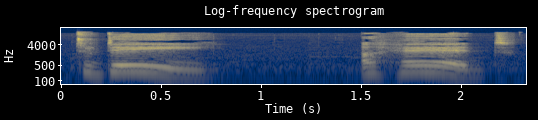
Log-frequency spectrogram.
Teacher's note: two syllable words where the stress is on the second syllable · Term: stress on the second syllable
